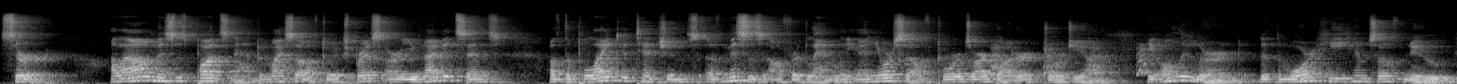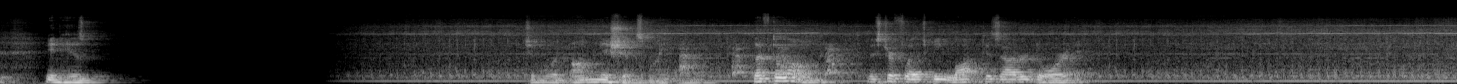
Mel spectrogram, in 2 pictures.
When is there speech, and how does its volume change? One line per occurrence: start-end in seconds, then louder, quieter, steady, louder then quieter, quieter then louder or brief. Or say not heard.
0.0-15.4 steady
19.8-25.4 quieter then louder.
